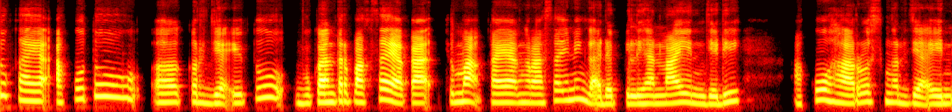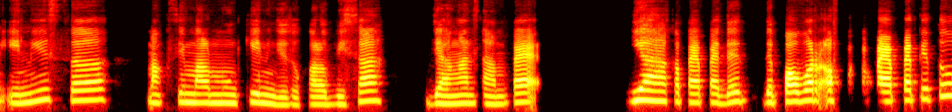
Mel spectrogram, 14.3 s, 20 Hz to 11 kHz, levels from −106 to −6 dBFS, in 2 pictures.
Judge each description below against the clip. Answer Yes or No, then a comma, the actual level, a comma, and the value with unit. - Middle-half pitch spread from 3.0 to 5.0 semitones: Yes, average, 3.5 semitones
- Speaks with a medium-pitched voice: No, high, 225 Hz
